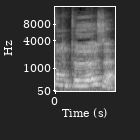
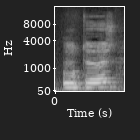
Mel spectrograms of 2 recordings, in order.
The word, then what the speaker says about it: honteuse: aspiré, parce que toute honteuse, le H, c'est un H muet, on pourrait écrire honteuse, O-N-T-E-U-S-E, on le prononcerait de la même façon.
